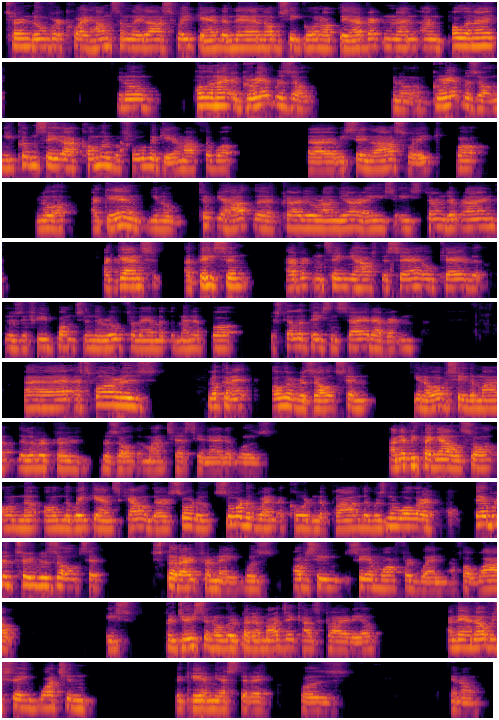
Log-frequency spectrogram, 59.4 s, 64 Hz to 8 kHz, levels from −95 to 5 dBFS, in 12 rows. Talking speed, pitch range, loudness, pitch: 175 wpm, 145-165 Hz, -24 LUFS, 155 Hz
